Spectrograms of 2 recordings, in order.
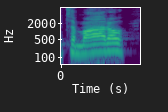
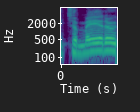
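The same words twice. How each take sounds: First: "tomato" said to-MAH-to; middle-vowel AH. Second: "tomato" said to-MAY-to; middle-vowel AY. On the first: Showing styles just differ, "tomato" as to-MAH-to. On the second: Showing styles just differ, "tomato" as to-MAY-to. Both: Shown as a demonstration. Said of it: "you say tomato".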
